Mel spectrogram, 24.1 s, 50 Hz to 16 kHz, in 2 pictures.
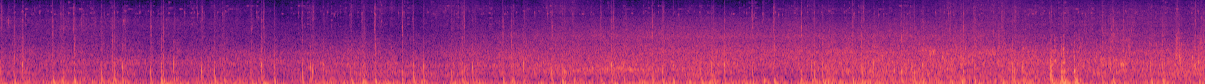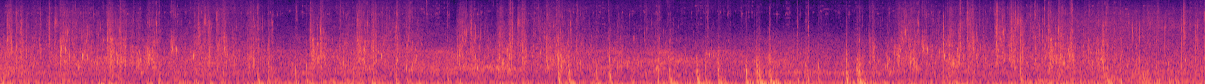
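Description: The horse Roach from the video game The Witcher 3 gallops steadily with a rapid, continuous clip-clop of hooves over a wash of outdoor ambience, sustained for the whole stretch.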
